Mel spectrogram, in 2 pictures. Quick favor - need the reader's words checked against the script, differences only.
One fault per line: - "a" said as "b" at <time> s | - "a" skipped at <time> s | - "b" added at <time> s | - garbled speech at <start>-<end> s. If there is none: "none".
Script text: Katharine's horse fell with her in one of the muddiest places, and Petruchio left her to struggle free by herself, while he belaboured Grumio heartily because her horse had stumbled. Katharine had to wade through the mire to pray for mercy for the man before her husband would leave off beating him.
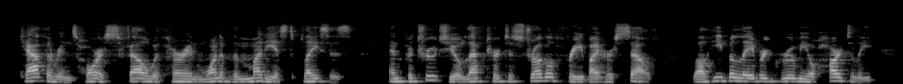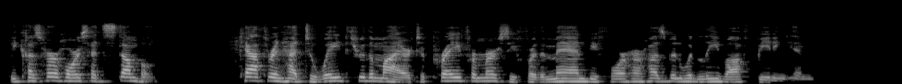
none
